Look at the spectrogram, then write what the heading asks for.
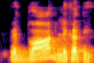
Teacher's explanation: विद्वान लिखती में जो ल है वह अनुनासिक आ गया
